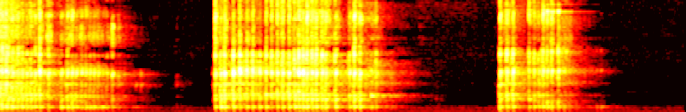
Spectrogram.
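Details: Girl burping on purpose after practicing: three loud, drawn-out voiced belches in quick succession.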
